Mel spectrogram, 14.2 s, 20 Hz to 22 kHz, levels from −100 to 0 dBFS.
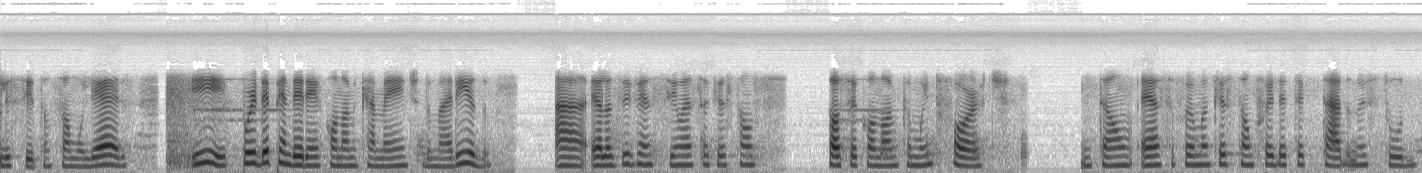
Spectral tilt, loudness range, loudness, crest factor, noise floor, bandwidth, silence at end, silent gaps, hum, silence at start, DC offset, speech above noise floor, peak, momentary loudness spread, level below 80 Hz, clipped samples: -5.5 dB/octave; 5 LU; -23 LUFS; 22 dB; -54 dBFS; over 20 kHz; 0 s; none; none; 0 s; under 0.1%; 30 dB; -2 dBFS; 13 LU; -56 dBFS; under 0.1%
